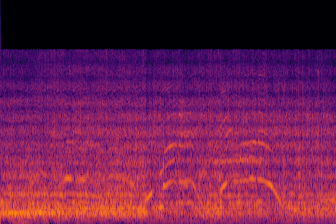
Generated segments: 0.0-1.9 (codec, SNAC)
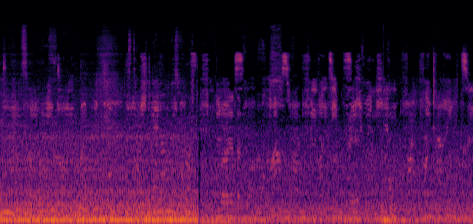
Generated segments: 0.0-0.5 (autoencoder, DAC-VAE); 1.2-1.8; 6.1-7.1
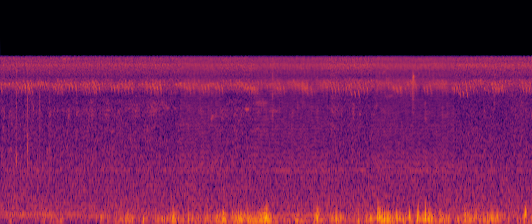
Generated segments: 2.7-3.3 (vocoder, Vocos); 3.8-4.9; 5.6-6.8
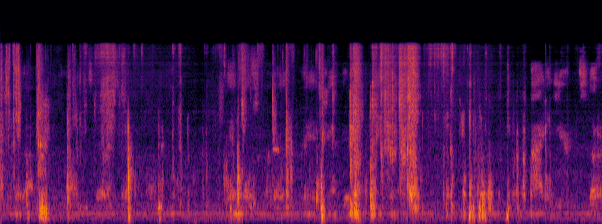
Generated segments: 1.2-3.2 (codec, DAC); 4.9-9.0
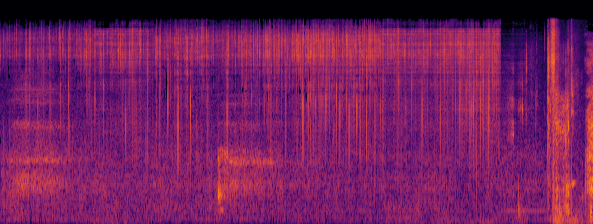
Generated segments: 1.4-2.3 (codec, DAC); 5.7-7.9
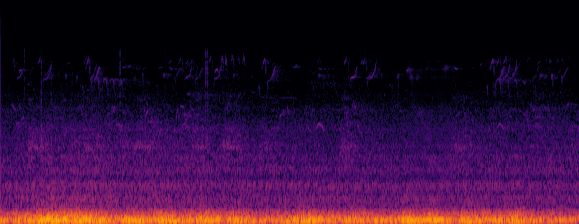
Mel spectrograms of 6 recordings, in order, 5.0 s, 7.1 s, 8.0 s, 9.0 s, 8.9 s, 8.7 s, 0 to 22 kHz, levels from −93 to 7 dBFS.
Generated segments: 6.1-6.8 (vocoder, WaveNeXt)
